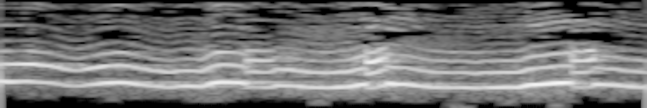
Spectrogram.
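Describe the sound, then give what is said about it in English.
A voice imitates the howl of a small hound dog with one long, wavering, sustained cry that rises and falls in pitch. “they had this little hush puppy hound dog looking dog. I love this story. I go in and that dog goes,”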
